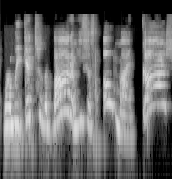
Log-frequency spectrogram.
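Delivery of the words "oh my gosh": much higher-pitched mock amazement; retold astonishment. Man running into her at the stairs, imitated surprise. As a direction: act out amazement, pitch leaping up. Acts his surprise at meeting again.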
